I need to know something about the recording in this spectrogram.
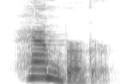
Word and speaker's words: hamburger: Hamburger. Again, hamburger. Okay, the stress is on the first part.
